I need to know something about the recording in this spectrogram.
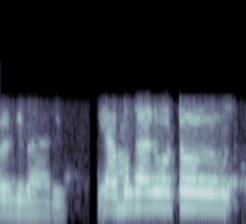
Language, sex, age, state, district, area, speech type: Odia, female, 18-30, Odisha, Ganjam, urban, conversation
